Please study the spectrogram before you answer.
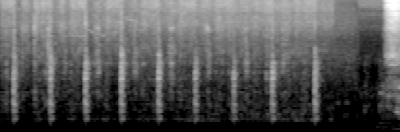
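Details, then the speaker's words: Road bicycle tubeless tyre on carbon rim, in workshop: faint steady hiss under sharp ticks, then loud rush of air leaking through at least two holes and a larger cut as sealant is added. "at least two holes in this you can hear it hissing and I mark them with tape and another slightly larger hole or rather cut here"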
